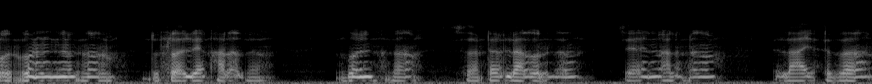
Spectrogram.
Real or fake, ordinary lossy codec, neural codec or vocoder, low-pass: fake; none; autoencoder, 22.05 kHz, a latent of 192 numbers a frame, VITS, trained on many speakers; 7.2 kHz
